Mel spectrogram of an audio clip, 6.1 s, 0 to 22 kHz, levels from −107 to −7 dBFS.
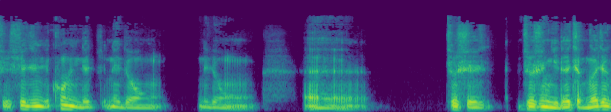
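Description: No technical faults can be heard anywhere in the recording.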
